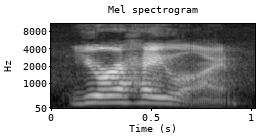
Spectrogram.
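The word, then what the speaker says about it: euryhaline: had to look up how to pronounce this you're a hay line uh which is spelled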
